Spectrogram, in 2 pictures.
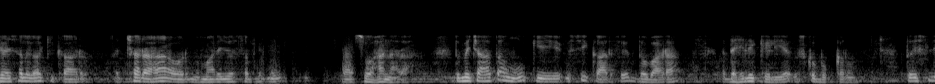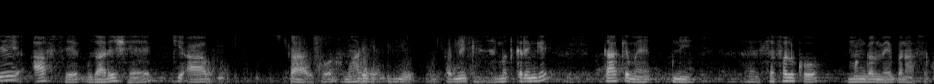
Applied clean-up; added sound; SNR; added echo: neural separator model SepFormer DNS4.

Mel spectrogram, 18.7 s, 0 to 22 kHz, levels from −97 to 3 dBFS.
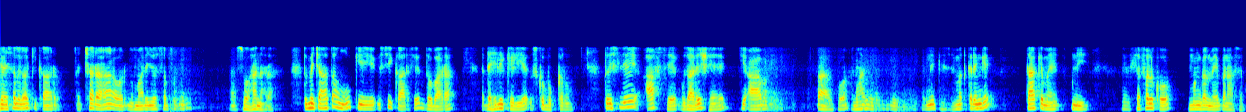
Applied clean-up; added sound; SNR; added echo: neural mask model DeepFilterNet 3.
